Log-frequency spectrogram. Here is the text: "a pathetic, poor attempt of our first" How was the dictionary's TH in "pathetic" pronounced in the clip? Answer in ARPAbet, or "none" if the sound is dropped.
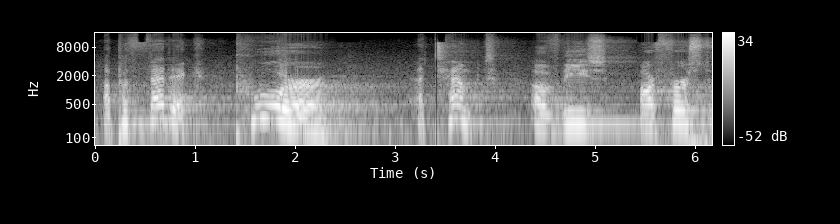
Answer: TH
